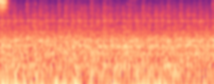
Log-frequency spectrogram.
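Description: A steady low background hum with hiss, unbroken and even throughout.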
